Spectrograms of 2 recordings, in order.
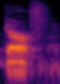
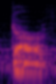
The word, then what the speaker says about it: Gareth: say my name so they can't say the th sound so in Brazil they don't really say th in in Portuguese so unless they're a fluent English speaker they can't really say my name they don't say Gareth they say Gareth Gareth G so and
